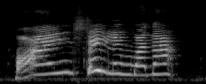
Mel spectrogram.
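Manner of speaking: very high talking-parrot voice. Reading a story aloud, redoing the line in the parrot's voice, parrot voice. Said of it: "Parrot's voice this time".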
